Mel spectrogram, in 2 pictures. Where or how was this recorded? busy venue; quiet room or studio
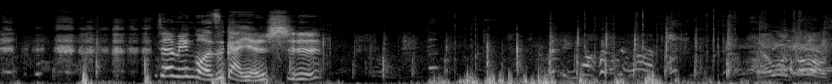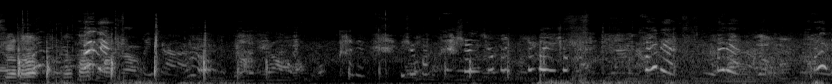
busy venue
